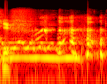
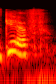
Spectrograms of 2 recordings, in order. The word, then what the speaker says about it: GIF: It's GIF, it's not GIF. Kawaii GIF is lip what you injection. clean with. Yeah. With the J. J-I-F, exactly. That one.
